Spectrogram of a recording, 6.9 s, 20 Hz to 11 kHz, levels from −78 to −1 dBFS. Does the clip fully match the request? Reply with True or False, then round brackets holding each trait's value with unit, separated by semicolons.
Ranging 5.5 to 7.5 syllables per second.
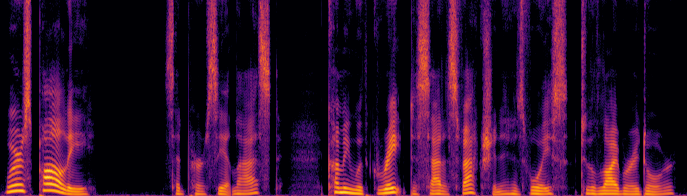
False (5.1 syllables/s)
